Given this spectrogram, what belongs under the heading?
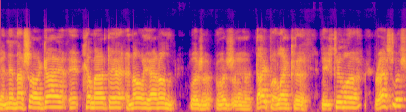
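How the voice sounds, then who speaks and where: This man talks at a high pitch with ordinary pitch variation and an American accent. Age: 80s+. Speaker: war veteran. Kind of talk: interview answer.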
